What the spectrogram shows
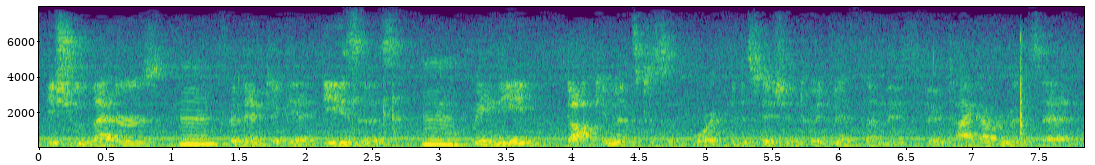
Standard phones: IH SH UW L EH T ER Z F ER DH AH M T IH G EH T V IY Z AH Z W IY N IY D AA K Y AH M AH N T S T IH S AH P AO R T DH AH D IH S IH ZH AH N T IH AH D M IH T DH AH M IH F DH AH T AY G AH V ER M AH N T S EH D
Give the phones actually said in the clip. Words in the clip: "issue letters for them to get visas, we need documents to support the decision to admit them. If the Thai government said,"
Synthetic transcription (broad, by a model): IH SH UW L EH T ER Z F ER DH AH M T IH G EH T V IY Z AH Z W IY N IY D AA K Y AH M AH N T S T IH S AH P AO R T DH AH D IH S IH ZH AH N T IH AH D M IH T DH AH M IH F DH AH T AY G AH V ER M AH N T S EH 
